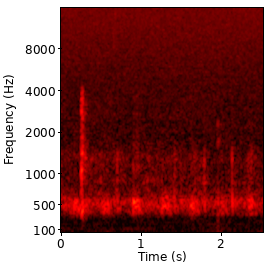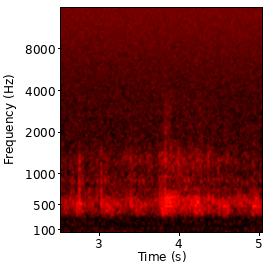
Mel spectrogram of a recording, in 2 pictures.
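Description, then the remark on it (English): A quiet, steady electronic hum with a fast, regular pulsing running through it, the heartbeat of a little LFA baby picked up on a monitor, continuing evenly throughout with no voices. “You hear that? That's the heartbeat of a little LFA baby.”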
